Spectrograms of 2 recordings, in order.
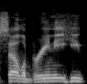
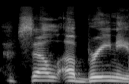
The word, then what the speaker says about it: Celebrini: Well, Celebrini. That's a 4-syllable last name. We had to come up with something. Celebrini.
